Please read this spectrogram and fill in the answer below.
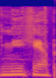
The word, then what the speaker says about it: Niekamp: And then, like, Niekamp, it's so long, everyone spells it wrong. I have to tell them there's a silent I.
